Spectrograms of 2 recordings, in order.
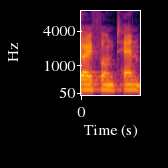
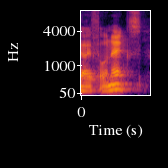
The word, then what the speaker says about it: iPhone X: released the iPhone X which is called the iPhone 10 but everyone calls it the iPhone X probably due to the fact that its name is spelt iPhone with an X mmm and now there's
